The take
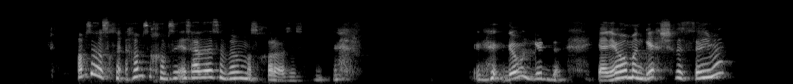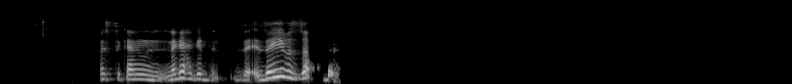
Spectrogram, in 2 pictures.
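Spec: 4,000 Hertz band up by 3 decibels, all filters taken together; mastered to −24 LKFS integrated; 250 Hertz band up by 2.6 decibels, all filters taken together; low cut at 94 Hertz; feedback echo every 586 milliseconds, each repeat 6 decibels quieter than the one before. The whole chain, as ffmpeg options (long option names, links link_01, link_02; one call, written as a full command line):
ffmpeg -i in.wav -af "highpass=94,equalizer=frequency=250:width_type=o:gain=3.5,equalizer=frequency=4000:width_type=o:gain=4,aecho=1:1:586|1172|1758|2344|2930|3516:0.501|0.251|0.125|0.0626|0.0313|0.0157,volume=-1dB" out.wav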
